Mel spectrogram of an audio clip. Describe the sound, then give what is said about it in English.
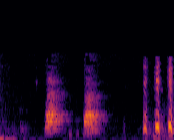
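A dog barks at an arriving delivery: two longer, fuller barks, then three quick, shorter barks in a rapid burst. It is moderately loud against a quiet background. “You're getting an Amazon delivery. That's why he's barking.”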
